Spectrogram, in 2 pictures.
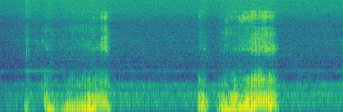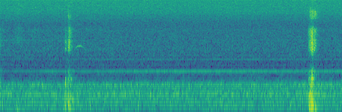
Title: In deep sleep and snoring again #shorts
